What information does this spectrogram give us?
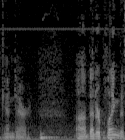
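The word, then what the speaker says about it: gendèr: quartet called gendere Wan spelled like gender but pronounced gendere uh that are playing the same interlocking uh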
